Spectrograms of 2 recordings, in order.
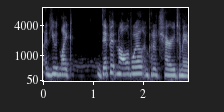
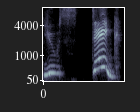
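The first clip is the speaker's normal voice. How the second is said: high, drawn-out complaint; imitating an annoyed husband, louder and stretched; mock disgusted husband; 4 semitones higher, 5 dB louder than usual. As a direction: exclaim it like a fed-up husband, leaning hard on "stink". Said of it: "Michael would get mad at me".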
